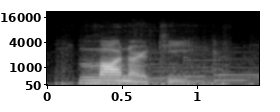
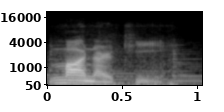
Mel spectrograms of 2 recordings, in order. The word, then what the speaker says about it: monarchy: but this word is monarchy Cy or ch is pronounced as k as in monarchy monarchy yada yada max max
